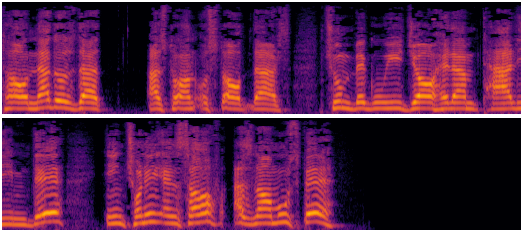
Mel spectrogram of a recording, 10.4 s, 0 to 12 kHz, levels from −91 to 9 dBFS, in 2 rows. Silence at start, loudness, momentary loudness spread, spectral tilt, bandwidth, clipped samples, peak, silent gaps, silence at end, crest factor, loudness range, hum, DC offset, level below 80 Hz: 0 s; -20 LUFS; 10 LU; -5.5 dB/octave; 11 kHz; under 0.1%; -2 dBFS; none; 1.85 s; 20 dB; 3 LU; none; under 0.1%; -64 dBFS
